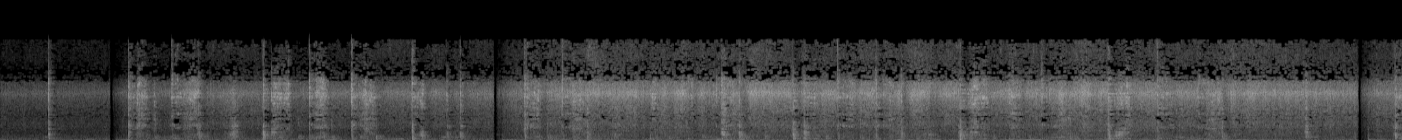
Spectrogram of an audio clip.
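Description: Grated cauliflower sizzling as it fries in oil in a metal kadhai, stirred and scraped round the pan with a metal spatula that clicks against the metal. The sizzle grows steadier and louder about six seconds in, with a couple of brief breaks.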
